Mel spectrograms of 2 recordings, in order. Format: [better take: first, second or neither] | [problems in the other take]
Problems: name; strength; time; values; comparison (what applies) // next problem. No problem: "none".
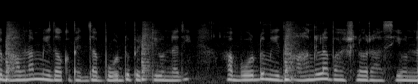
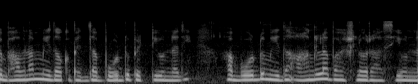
second | background sound (Snare drum); 13 dB below the speech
